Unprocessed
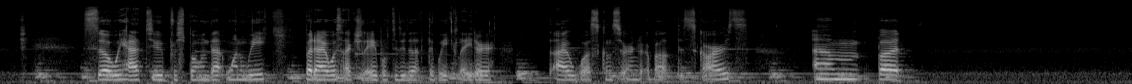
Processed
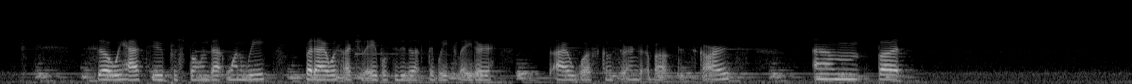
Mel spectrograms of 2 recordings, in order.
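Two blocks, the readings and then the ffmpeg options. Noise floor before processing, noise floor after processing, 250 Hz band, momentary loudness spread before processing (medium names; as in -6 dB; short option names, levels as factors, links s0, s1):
-54 dBFS, -54 dBFS, 0.0 dB, 15 LU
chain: -af "lowpass=f=1800:w=0.5412,lowpass=f=1800:w=1.3066"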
